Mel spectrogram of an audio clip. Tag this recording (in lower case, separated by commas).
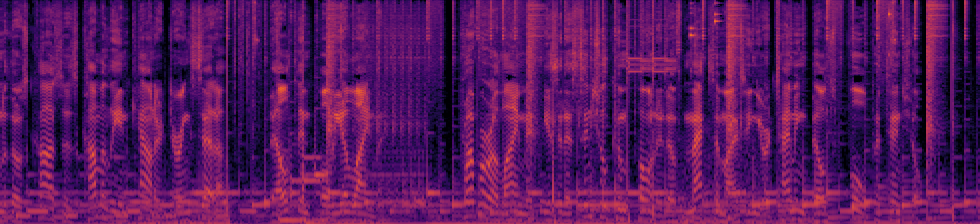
speech, music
